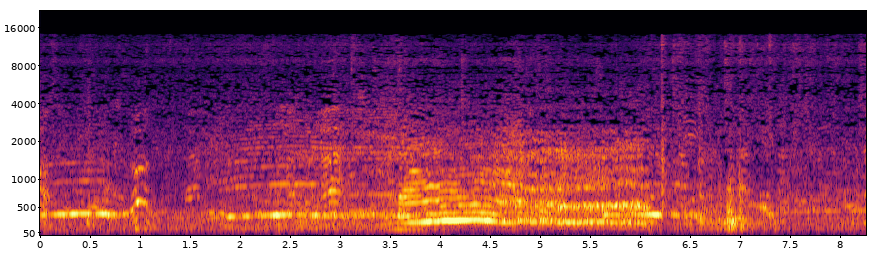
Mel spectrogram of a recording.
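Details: Enraged cow running amok in a market, with its handler attempting to control it: long, drawn-out harmonic lowing that wavers and rises in pitch near the middle, set against crowd chatter and traffic noise.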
